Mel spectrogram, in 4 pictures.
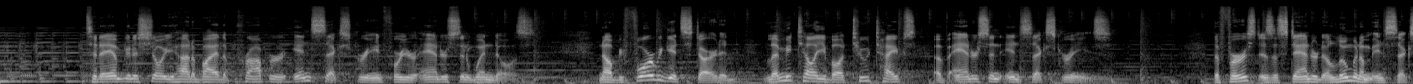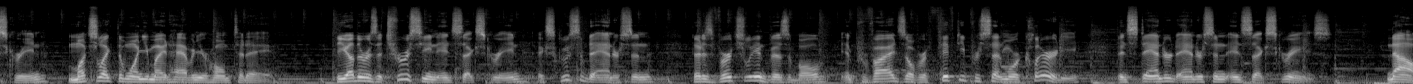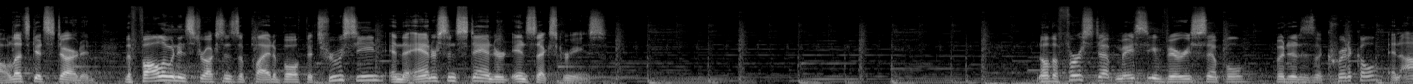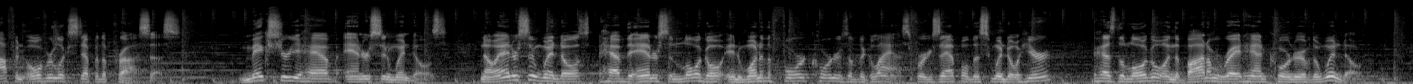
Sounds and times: Music: 0.0s - 56.5s
Speech: 0.8s - 5.4s, 6.0s - 11.2s, 12.1s - 16.9s, 17.5s - 34.4s, 38.6s - 44.2s, 44.8s - 56.0s.

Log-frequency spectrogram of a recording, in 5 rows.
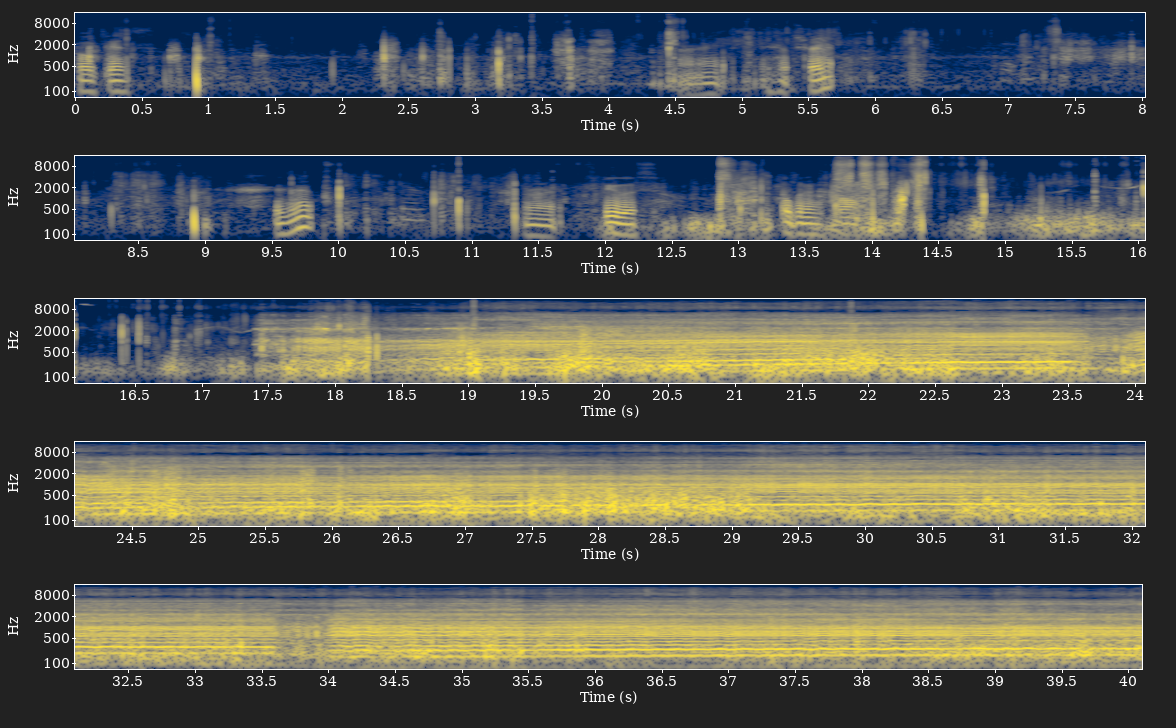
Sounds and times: Bicycle: 13.8s - 40.1s.

